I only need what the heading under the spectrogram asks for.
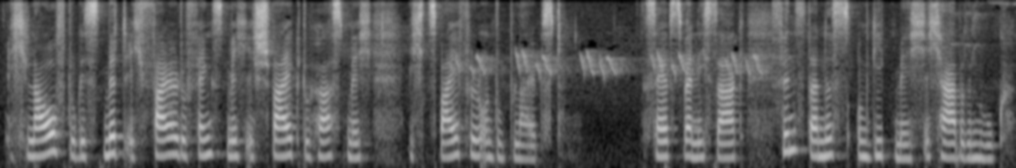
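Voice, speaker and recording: A woman's fairly high voice at a very slow pace, fairly even in intonation, over noticeable background noise. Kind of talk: poetry slam performance.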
